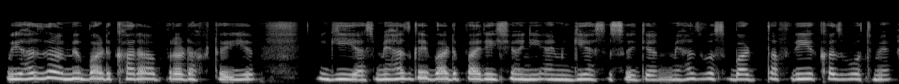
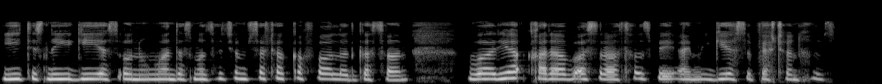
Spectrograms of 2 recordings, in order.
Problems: constant background noise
